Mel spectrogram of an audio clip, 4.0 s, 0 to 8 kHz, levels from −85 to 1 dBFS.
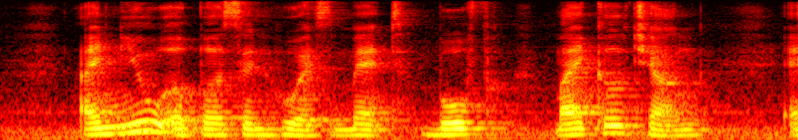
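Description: No technical faults are audible.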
